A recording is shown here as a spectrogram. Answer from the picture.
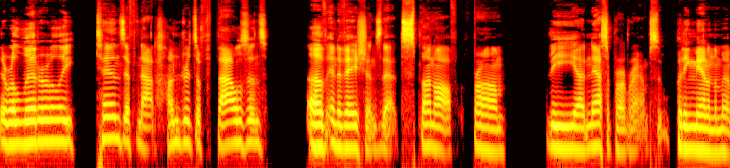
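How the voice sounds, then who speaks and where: A man at a fairly high pitch, fairly slow pace and fairly even intonation, with a normal speaking voice. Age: 60s. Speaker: podcast host. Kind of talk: solo podcast monologue. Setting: mobile studio. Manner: conversational with fillers.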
